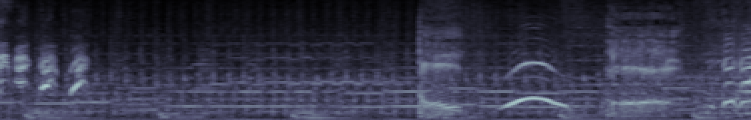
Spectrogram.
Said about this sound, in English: Just keep burping, ….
